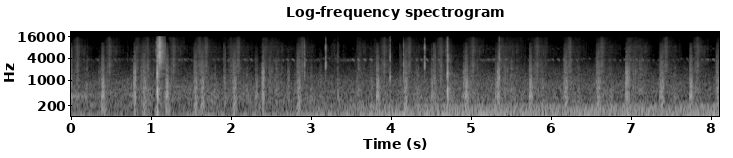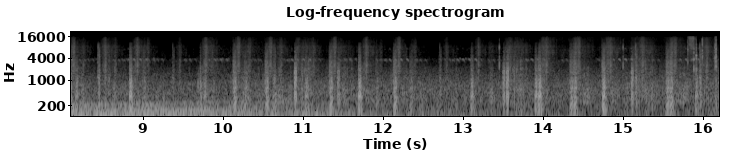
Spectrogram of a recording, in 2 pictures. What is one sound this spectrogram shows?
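Footsteps tap at a steady walking pace.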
